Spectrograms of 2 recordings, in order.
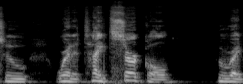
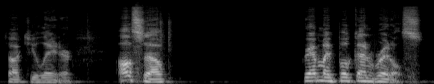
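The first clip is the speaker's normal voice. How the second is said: ordinary delivery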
